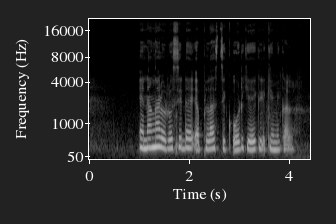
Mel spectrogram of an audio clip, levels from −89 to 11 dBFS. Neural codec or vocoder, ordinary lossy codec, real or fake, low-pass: none; none; real; 19.8 kHz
